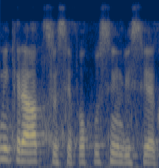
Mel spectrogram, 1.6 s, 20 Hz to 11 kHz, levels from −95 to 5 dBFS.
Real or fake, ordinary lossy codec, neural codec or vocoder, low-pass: fake; Opus, 16 kbps; codec, 16 kHz, 4.8 kbps, FACodec; 7.2 kHz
